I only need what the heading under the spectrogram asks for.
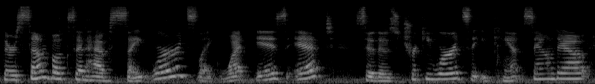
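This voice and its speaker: A woman's voice: on the high side, sing-song, a little slow, slight background noise. A woman kindergarten teacher giving parents an instructional walkthrough, explaining things simply, step by step.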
